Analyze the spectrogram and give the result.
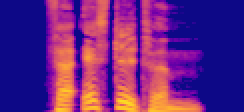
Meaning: strong dative masculine/neuter singular of verästelt
- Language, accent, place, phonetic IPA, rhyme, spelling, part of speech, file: German, Germany, Berlin, [fɛɐ̯ˈʔɛstl̩təm], -ɛstl̩təm, verästeltem, adjective, De-verästeltem.ogg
